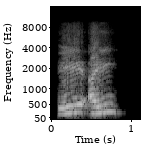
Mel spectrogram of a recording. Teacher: और ए, आई, ये तालु कंठी है। तालु और कंठ दोनों के प्रयत्न से बोले जाते हैं, तो ये तालु कंठी हो गए।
